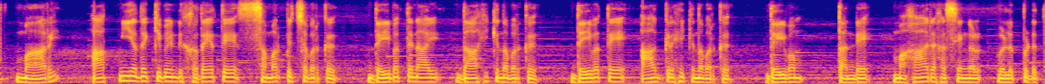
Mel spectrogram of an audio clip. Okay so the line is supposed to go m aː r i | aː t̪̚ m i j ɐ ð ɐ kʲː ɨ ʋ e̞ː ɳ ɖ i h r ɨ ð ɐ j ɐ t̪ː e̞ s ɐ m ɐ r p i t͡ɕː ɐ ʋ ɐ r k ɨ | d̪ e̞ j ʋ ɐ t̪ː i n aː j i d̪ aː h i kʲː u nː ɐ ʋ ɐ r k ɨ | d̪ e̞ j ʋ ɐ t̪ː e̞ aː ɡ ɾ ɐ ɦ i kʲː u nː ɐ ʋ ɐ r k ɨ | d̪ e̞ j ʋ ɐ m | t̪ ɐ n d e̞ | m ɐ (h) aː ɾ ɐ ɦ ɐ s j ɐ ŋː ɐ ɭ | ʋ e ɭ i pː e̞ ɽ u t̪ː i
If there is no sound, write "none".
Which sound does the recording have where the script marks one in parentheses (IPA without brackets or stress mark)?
h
